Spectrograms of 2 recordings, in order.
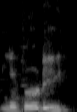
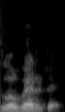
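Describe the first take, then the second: First: The surname is said the family's way. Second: The surname is said the Italian way. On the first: This is how the family always said it. The speaker calls it wrong. "in my family, we always pronounced it Laverdi" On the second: This is the correct Italian pronunciation. The speaker calls it right. "the correct Italian pronunciation is Loverde"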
